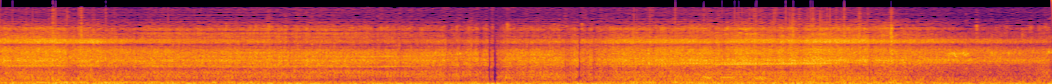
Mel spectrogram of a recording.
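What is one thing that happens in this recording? A kart engine buzzes loudly up close, revving as it speeds along.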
